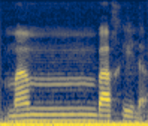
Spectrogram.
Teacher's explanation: اس کو ہم نے نون ساکن کو میم سے بدلنا بھی ہے اور گننا بھی کرنا ہے. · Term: اقلاب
